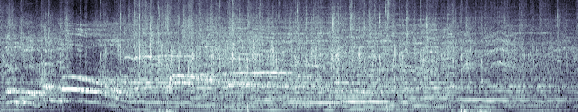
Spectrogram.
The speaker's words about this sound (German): Applaus für die Zirkuskinder des Zirkus Phantasia und natürlich auch Applaus für unsere Zirkuslehrerin,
